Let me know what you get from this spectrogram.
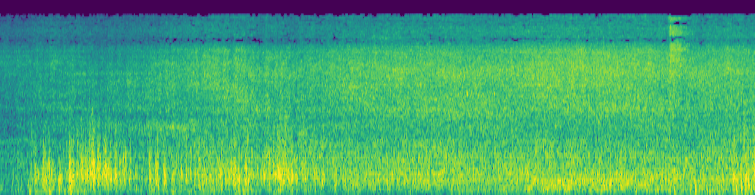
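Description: A Northern diesel multiple unit passes close by on the near line. It makes a steady rumble of underfloor diesel engine and wheels on the rails, which builds over the first second as the train arrives.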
